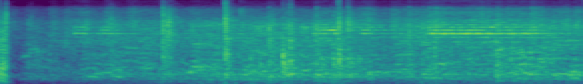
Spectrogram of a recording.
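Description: Quick clicks and knocks of metal tongs and cakes on stainless steel baking trays during fast bagging, over busy background voices; a thin steady high tone comes in near the end.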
